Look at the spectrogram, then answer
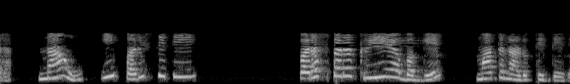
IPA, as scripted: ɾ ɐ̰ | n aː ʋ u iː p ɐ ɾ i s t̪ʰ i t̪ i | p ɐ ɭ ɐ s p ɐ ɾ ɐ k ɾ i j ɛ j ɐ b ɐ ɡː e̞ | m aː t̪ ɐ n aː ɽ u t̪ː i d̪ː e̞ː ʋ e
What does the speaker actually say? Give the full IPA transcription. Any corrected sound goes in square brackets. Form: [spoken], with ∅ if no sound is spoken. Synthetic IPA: ɾ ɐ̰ | n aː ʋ u iː p ɐ ɾ i s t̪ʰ i t̪ i | p ɐ [ɾ] ɐ s p ɐ ɾ ɐ k ɾ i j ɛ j ɐ b ɐ ɡː e̞ | m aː t̪ ɐ n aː ɽ u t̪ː i d̪ː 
